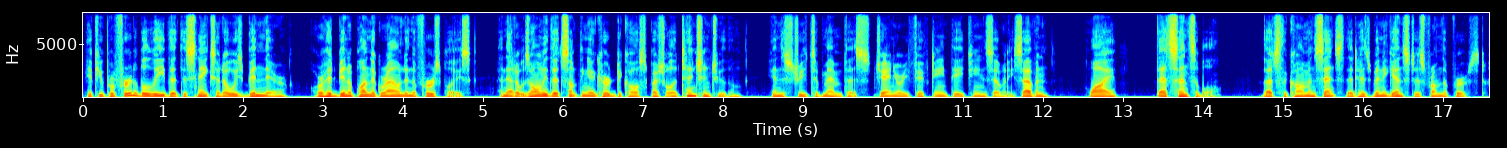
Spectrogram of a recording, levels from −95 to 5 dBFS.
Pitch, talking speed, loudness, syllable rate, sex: 105 Hz, 205 wpm, -19 LUFS, 6.0 syllables/s, male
